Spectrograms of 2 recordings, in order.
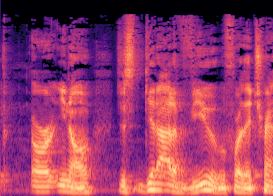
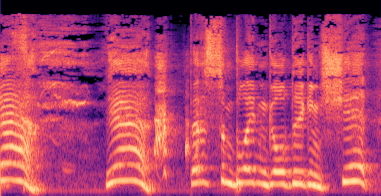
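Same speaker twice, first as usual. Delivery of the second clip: outraged yell; 14 semitones higher than usual. Real, not acted. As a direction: shout it out, scandalized. Outraged agreement about gold digging.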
